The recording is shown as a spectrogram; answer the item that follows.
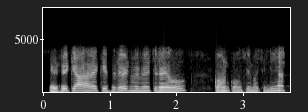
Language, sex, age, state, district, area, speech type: Hindi, male, 60+, Uttar Pradesh, Ayodhya, rural, conversation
